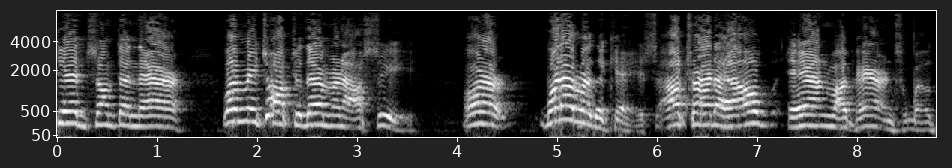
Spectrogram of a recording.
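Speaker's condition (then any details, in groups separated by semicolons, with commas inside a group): Deafness, Neurofibromatosis Type 2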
